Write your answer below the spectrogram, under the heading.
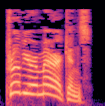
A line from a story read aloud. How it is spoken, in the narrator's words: the voice called out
